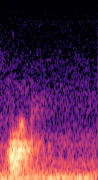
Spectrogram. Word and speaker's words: Euler: It looks like he's Euler, but it's pronounced Euler.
